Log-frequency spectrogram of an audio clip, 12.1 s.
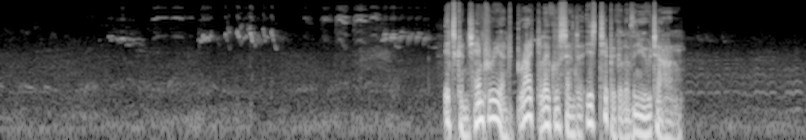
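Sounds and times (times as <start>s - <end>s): faint birdsong: 0.0s - 8.6s.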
